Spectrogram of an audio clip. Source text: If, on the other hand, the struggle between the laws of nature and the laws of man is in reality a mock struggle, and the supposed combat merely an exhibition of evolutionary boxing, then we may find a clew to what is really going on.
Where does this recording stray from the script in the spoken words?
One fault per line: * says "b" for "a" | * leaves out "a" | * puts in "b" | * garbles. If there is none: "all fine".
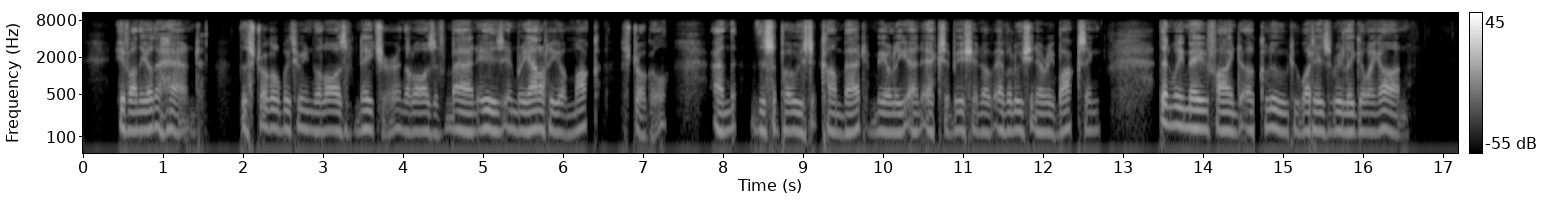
all fine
